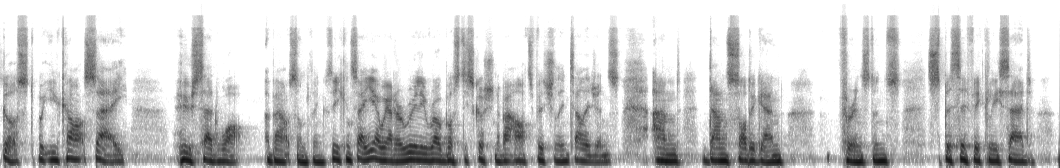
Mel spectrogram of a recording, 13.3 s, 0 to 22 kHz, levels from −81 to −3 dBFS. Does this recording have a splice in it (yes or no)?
no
